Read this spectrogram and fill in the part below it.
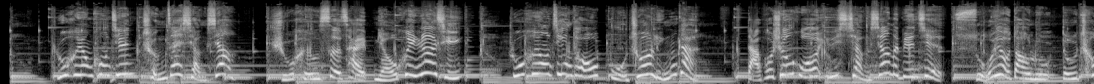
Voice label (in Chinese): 电子类广告轻松愉快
